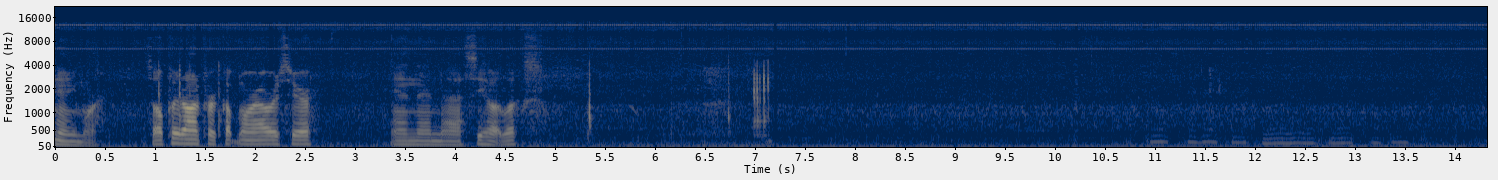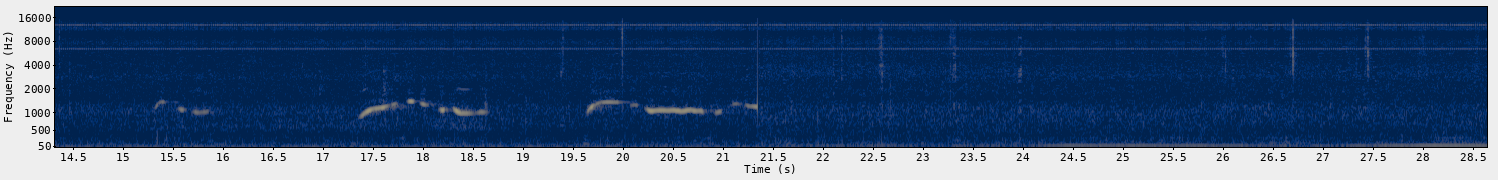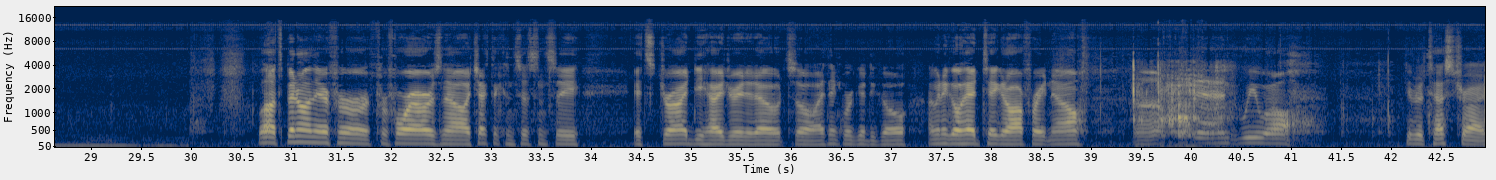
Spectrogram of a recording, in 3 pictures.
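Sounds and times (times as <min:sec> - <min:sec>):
gliding whistled notes: 0:15.3 - 0:15.9, 0:19.6 - 0:21.4.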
